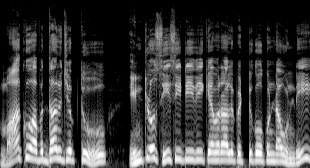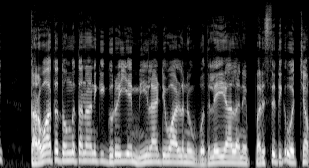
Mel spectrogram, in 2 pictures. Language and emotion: Telugu, disgusted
